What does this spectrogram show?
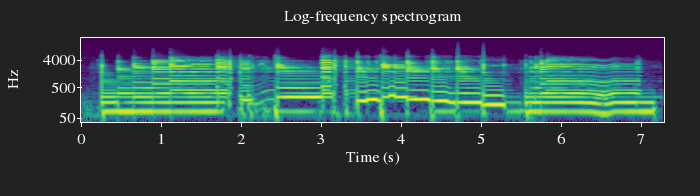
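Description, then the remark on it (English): An electric guitar played with the pickup selector in the two position (single coil) and some compression on, bright and twangy with a Fender-like tone and light effects sheen, picking out a steady run of notes and chords for about seven seconds with no talking. “that's the that's the two position, and then.”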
